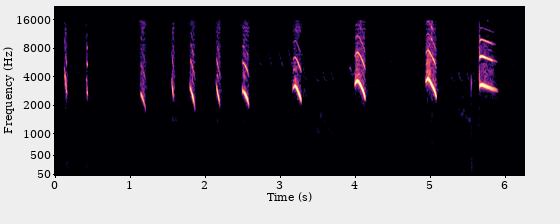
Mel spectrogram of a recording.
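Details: Osprey at the Charlo nest platform, 8 June 2021, fighting an intruding osprey over the nest: loud, clear whistled notes that slide downward, first in quick pairs, then spaced about once a second and growing louder.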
